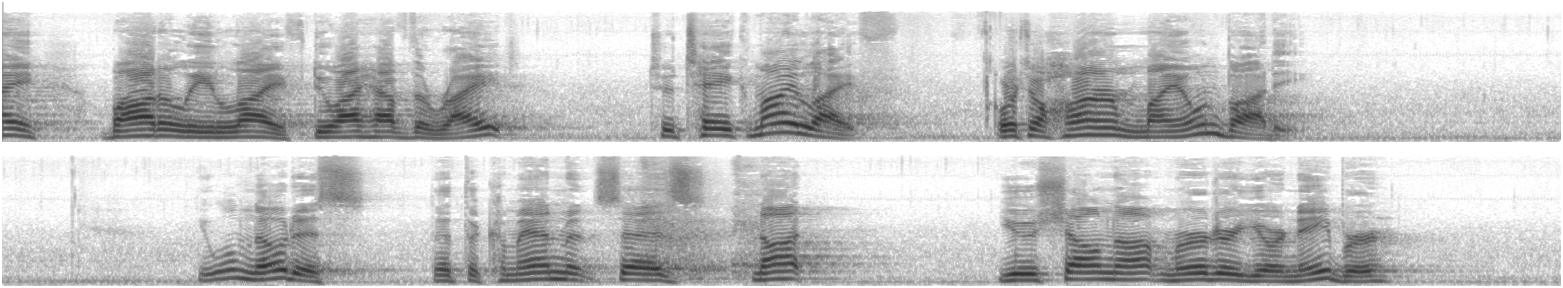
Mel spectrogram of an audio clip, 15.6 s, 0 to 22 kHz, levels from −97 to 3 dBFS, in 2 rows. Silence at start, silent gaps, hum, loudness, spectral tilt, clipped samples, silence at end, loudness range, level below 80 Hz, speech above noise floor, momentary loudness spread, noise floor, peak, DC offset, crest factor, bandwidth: 0 s; none; none; -23 LUFS; -5 dB/octave; under 0.1%; 0.8 s; 6 LU; -72 dBFS; 35 dB; 11 LU; -58 dBFS; -8 dBFS; under 0.1%; 16 dB; 16.5 kHz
